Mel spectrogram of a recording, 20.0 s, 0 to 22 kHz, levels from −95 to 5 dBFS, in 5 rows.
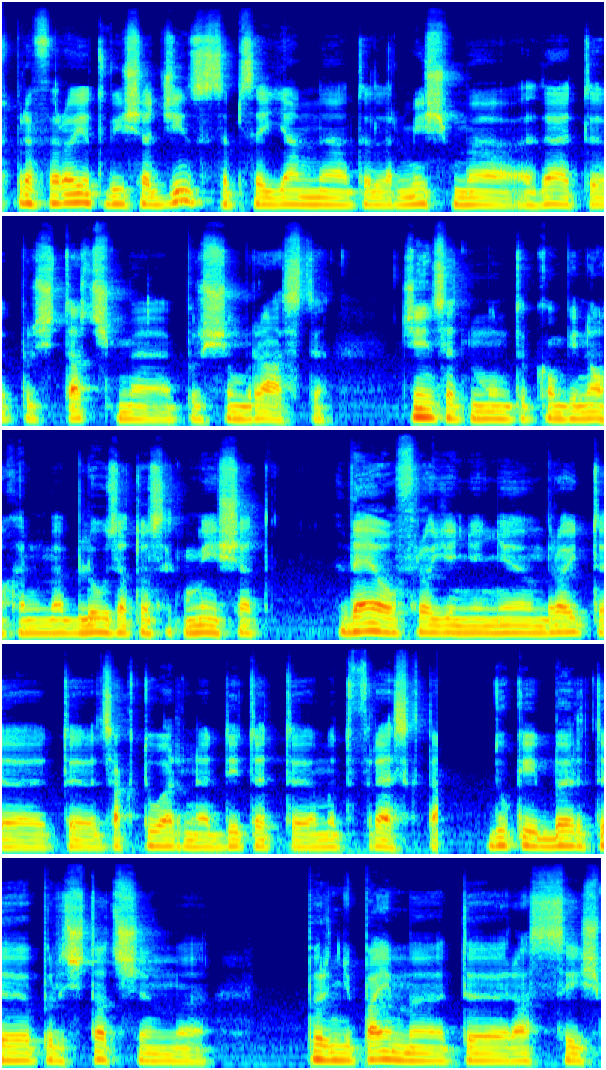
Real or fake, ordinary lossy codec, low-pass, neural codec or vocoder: real; none; 19.8 kHz; none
